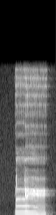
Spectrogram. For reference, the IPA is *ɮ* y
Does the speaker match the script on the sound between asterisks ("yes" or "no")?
no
